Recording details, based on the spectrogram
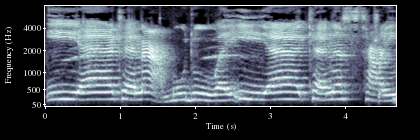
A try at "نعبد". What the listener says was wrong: Don't say budu. Don't stretch the dal. نعبد, that's the word.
